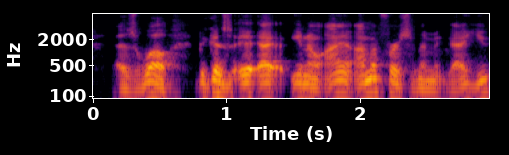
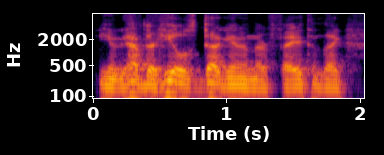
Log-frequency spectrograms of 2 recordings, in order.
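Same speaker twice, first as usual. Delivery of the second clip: normal talking voice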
